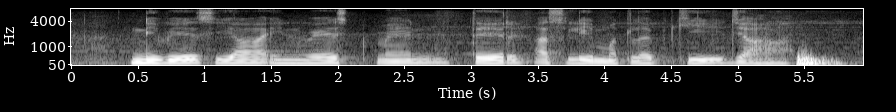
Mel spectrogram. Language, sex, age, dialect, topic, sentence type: Magahi, male, 18-24, Northeastern/Surjapuri, banking, question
